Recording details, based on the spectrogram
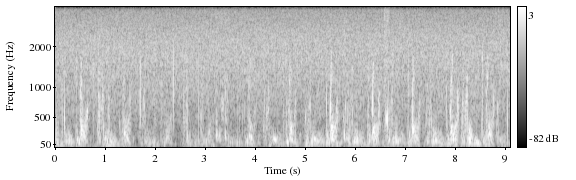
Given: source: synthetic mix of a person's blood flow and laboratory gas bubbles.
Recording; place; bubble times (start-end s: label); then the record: Doppler ultrasound of blood flow; precordium
3.19-3.46 s: bubbles
5.74-5.88 s: bubbles
6.57-6.68 s: bubbles
From the record:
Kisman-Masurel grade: 123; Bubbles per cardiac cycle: 1 to 2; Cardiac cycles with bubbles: 10 to 50%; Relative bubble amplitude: loud (0.450 to 0.775); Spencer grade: 2 (many but less than half of the cardiac periods contain bubble signals, singularly or in groups); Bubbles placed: only in the low amplitude regions of the cardiac cycle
